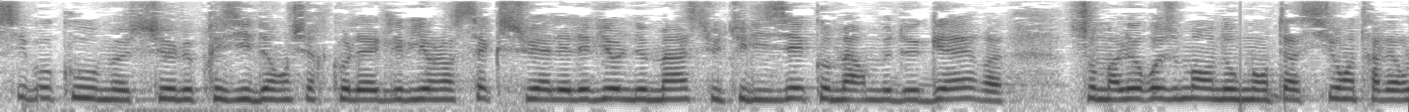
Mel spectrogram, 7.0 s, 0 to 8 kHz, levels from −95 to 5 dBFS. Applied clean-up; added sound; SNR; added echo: none; none; none; none.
